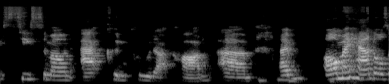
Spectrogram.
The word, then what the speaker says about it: Sysamone: Sysamone.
